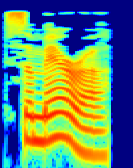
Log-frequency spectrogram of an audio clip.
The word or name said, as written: Symera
